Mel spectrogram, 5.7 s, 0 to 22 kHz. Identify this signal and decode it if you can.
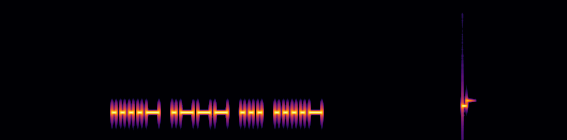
Morse code, heard as a keyed tone, about 27 wpm, 700 Hz. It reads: 4JS4
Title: Four Challenging Letter-Number Combinations 28wpm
